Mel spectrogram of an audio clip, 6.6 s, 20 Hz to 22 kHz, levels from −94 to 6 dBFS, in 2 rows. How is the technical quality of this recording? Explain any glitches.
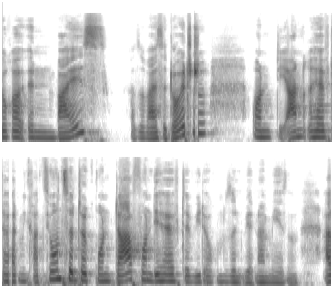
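The recording has two brief glitches, both chunks out of order in the speech. At 1.88 to 1.96 s, after "weiß also weiße" and before "und die andere", and again at 3.36 to 3.44 s, a 40 ms chunk plays one slot late, swapped with its neighbour. Each sounds like a jumbled moment, and on the waveform and spectrogram it shows as three abrupt discontinuities, vertical lines where the harmonics jump.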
